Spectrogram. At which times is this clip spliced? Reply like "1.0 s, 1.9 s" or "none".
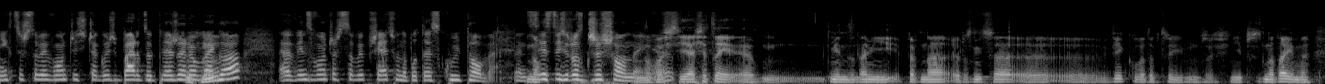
1.5 s, 8.3 s

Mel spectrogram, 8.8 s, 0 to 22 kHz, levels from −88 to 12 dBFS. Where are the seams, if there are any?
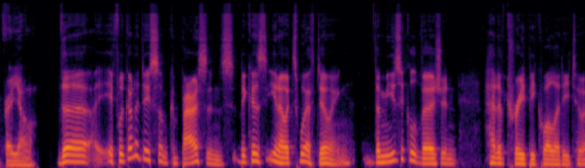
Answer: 7.5 s

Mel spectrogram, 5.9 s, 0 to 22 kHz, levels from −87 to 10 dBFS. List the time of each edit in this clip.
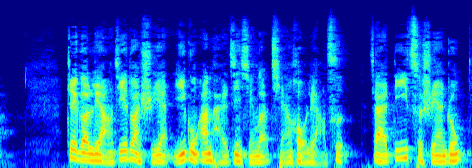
none

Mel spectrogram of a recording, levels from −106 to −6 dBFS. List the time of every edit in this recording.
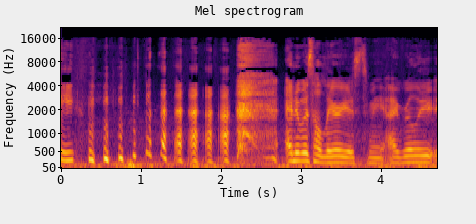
none

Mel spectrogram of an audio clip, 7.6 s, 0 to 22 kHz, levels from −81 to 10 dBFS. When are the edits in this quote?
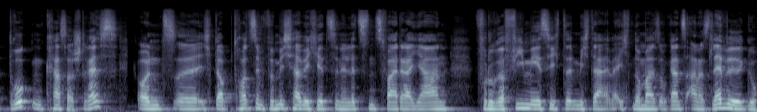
1.3 s

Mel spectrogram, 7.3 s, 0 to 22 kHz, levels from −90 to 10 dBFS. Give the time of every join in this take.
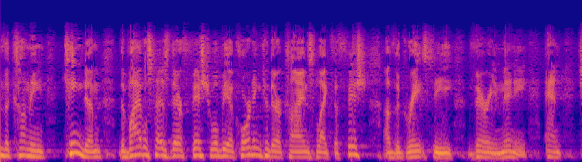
none

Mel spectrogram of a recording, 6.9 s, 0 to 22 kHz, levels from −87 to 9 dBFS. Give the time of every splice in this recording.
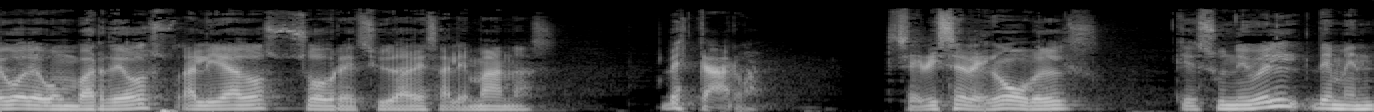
none

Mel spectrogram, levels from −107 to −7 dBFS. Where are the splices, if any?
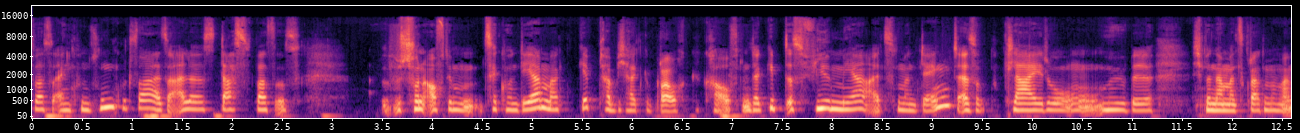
none

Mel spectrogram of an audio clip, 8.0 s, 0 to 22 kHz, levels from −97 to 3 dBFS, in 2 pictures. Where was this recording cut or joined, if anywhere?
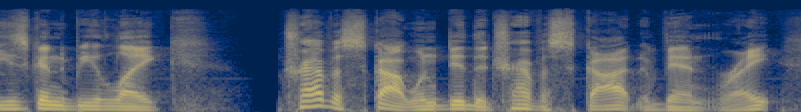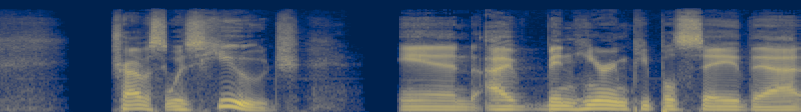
1.4 s, 2.2 s, 4.8 s, 6.4 s

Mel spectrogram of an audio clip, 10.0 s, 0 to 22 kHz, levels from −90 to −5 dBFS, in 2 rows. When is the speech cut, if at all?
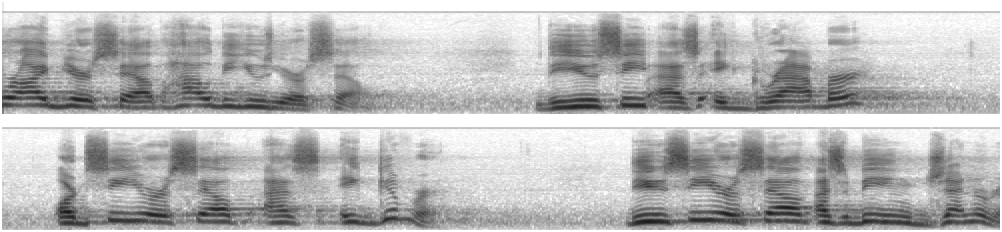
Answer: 1.3 s, 3.2 s, 5.4 s, 9.0 s

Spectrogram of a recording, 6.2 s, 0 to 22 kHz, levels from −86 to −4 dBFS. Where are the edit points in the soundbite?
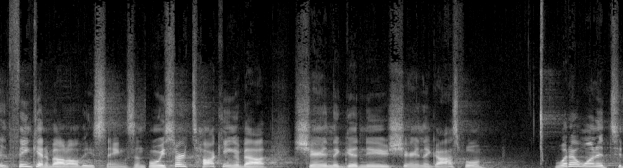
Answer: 1.4 s

